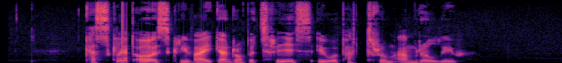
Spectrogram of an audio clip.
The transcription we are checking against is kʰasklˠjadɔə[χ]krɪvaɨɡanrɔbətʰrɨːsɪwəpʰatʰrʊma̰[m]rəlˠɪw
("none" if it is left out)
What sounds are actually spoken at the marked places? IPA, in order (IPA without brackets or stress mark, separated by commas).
s, m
